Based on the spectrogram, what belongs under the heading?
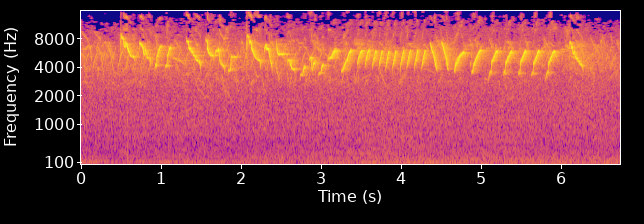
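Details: High-pitched Oriental white-eye song, used to get a pleci back into strong singing: scattered thin chirps lead into a long, rapid, evenly spaced series of downslurred notes lasting several seconds.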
